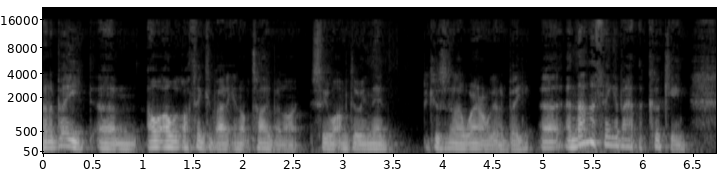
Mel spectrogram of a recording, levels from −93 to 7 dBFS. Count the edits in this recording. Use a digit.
0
